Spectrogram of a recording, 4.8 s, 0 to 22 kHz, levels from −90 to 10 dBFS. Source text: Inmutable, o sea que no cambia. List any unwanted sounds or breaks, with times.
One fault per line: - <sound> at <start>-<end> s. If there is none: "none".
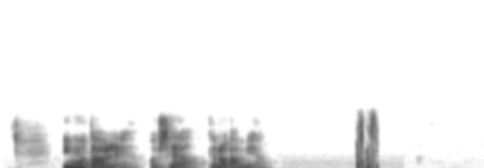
- chirp at 3.5-3.8 s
